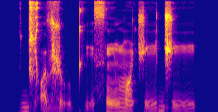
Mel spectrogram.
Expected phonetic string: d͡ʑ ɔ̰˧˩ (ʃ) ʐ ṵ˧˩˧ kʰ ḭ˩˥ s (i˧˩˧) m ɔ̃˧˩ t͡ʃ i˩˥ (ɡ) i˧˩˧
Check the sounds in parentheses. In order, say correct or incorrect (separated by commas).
incorrect, incorrect, incorrect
